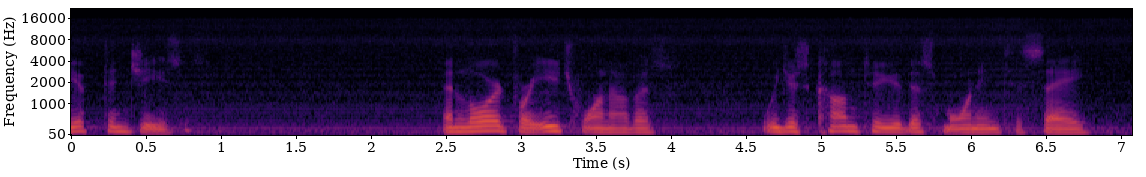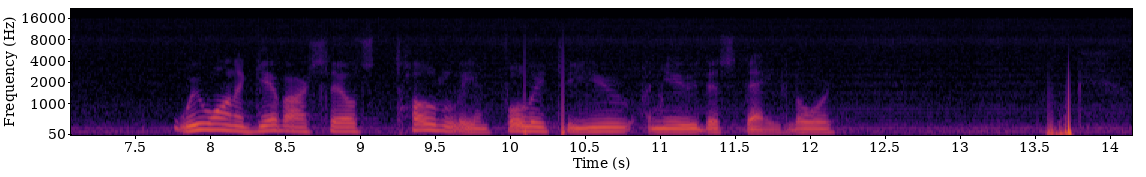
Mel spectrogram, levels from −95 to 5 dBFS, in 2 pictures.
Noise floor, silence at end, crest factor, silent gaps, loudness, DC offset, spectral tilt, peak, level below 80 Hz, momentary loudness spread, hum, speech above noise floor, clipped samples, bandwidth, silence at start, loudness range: -66 dBFS; 0 s; 24 dB; none; -43 LUFS; under 0.1%; -8 dB/octave; -20 dBFS; -64 dBFS; 19 LU; 60 Hz at -70 dBFS; 24 dB; under 0.1%; 16 kHz; 0 s; 2 LU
